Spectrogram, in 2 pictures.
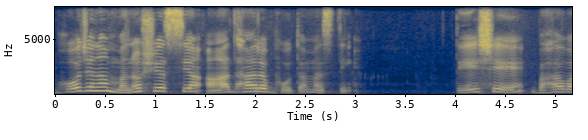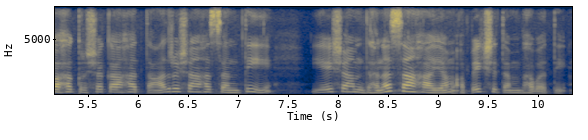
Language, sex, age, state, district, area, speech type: Sanskrit, female, 30-45, Karnataka, Bangalore Urban, urban, spontaneous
